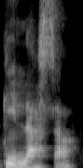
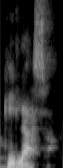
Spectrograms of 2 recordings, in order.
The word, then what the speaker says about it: Chilasa: Estas eh son del género kilasa, ¿vale? Se escribe chilasa con ch. Género kilasa, ¿vale?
